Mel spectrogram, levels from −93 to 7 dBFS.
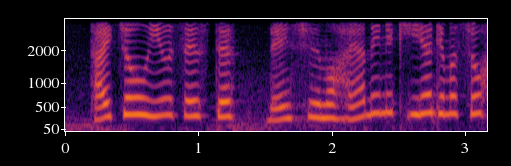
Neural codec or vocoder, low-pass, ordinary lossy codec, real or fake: codec, 16 kHz, 0.5 kbps, X-Codec, HuBERT features, trained on LibriSpeech; 3.6 kHz; none; fake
